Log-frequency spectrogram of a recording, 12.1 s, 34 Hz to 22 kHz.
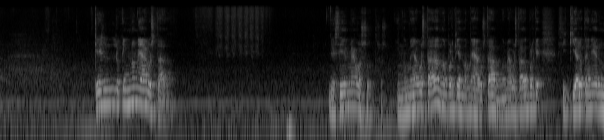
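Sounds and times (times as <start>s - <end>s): hands rubbing near microphone: 3.9s - 5.4s.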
